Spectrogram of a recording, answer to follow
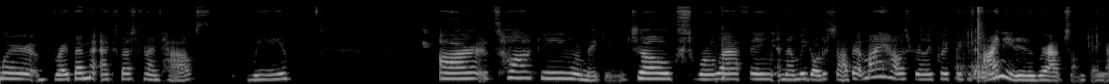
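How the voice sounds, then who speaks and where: A young woman with a somewhat high, congested voice tells a story to her channel. She rambles and circles back, leaning on "like" and "pretty much". The sound is close and dry, with no room around it. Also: no echo. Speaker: vlogger. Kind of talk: casual storytime.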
